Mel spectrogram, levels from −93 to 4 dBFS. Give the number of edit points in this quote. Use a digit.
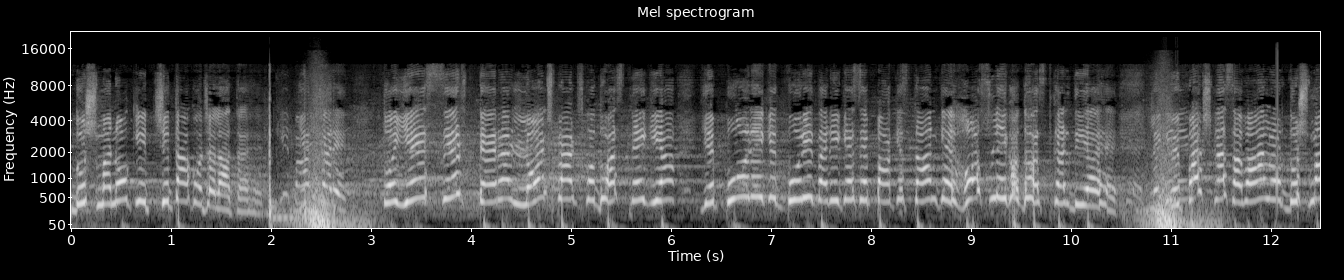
2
